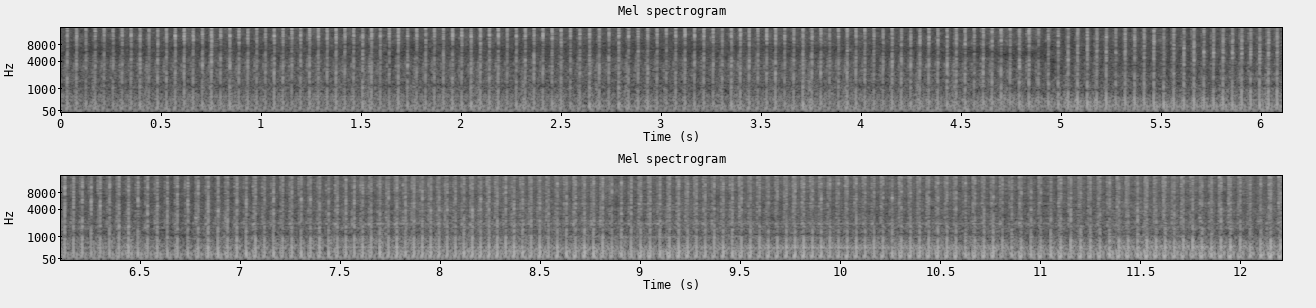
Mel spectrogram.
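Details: Single-cylinder lawnmower engine that sat at least five years, carburetor replaced, fresh oil and fuel: uneven puttering idle, beats stumbling and wandering instead of steady; rough idle.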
